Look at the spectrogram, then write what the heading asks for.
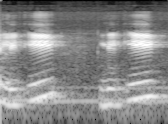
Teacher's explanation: یائی مدہ کو تھوڑا سا کھینچ کر پڑھتے ہیں، یعنی لی ای، لام کو نہیں کھینچیں گے، لام زیر لی، حمزہ یا زیر ای۔ زیر کو جلدی پڑھنا ہے، ای کو آپ تھوڑا سا کھینچیں گے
